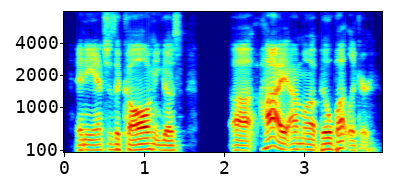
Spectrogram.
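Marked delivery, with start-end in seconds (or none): none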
